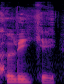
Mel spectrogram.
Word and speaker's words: Helike: Helic or Heliki is spelled Helike, so he-like, basically. I think it's Helic.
